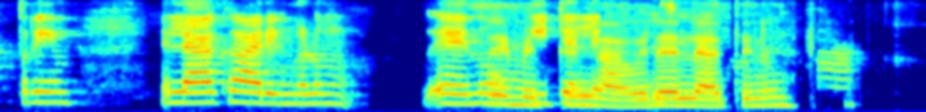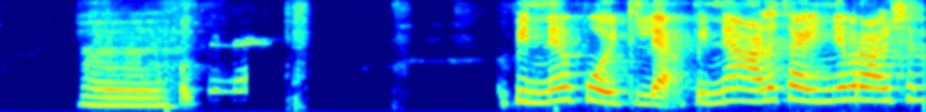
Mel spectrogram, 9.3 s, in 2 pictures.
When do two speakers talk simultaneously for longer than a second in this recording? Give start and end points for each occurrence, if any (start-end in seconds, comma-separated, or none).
2.5-4.0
